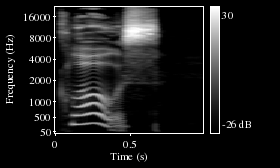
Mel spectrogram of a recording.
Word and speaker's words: close: 惜しいは That was close. Close は近いという意味です。クローズではなくクロースと発音します。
